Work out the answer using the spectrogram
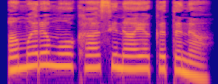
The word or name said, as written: ಅಮರಮೋಖಾಸಿನಾಯಕತನ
